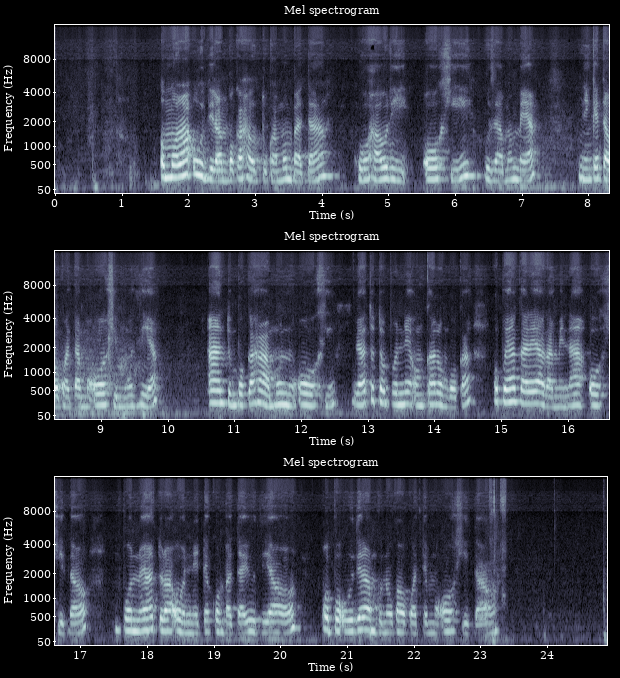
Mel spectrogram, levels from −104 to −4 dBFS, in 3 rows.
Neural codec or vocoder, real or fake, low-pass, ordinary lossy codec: vocoder, 44.1 kHz, 128 mel bands, Pupu-Vocoder; fake; 14.4 kHz; Opus, 24 kbps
